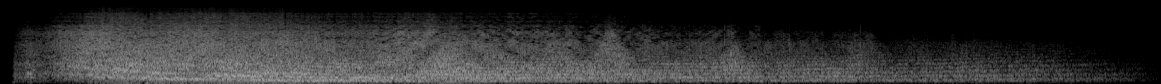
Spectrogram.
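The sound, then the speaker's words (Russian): An intro sequence of loud, sustained whooshing roar, like a jet passing, with sweeping phaser-like tones. It swells in quickly, holds steady, then gradually fades out. No voices are heard. “А, значит, пока была заставка, успели поздороваться Voice of the Truth.”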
